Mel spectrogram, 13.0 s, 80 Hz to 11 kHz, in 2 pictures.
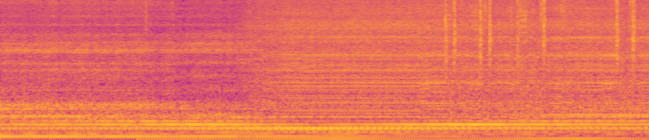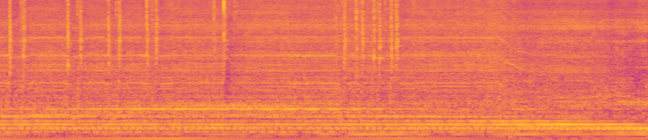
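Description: Hydraulic forging press running, its motor and pump humming steadily, with a scatter of light ticks from about four seconds in as the hot 1095/15N20 Damascus blade is squeezed between the dies; background music underneath.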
